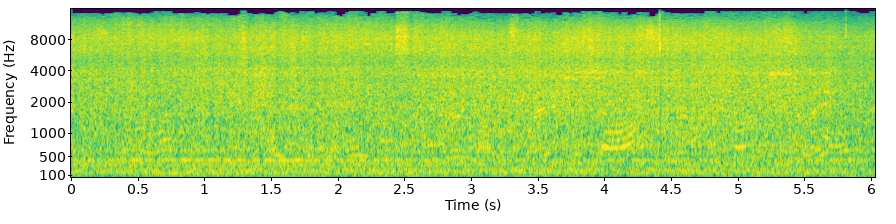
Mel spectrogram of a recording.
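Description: Street-sweeping truck running steadily, with people talking around it.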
